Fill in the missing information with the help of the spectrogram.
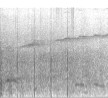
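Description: An audience at Iglesia Vida Abundante applauds a church member with a steady, hissy wash of clapping, a few sharper claps popping out at an even beat, and a thin high whistle-like tone running faintly underneath.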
